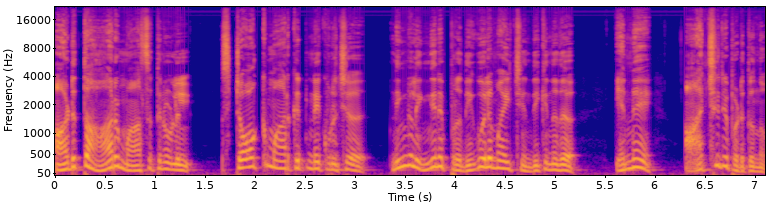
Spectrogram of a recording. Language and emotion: Malayalam, surprised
